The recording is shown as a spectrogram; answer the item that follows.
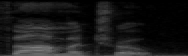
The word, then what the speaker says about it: thaumatrope: what that name is vomit rope vomit rope three syllables throw the syllables in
